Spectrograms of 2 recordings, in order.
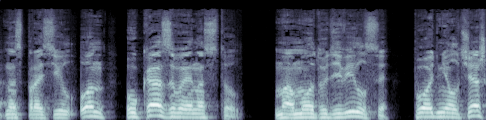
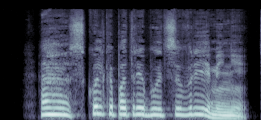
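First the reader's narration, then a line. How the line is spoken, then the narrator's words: Quiet question. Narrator (Russian): тихо спросил он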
